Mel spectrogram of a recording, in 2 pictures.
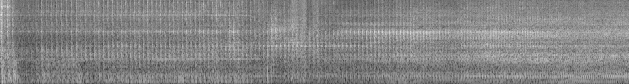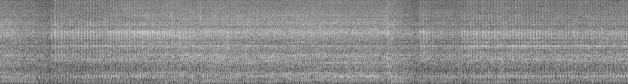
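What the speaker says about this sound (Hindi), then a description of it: "चलो चलो सीएनजी ऑटो को चलाते हैं।" Toy CNG auto rickshaw engine running steadily, a loud, buzzy, rattling motor drone with small bumps in level, continuous for the whole stretch with no talk.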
